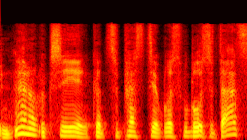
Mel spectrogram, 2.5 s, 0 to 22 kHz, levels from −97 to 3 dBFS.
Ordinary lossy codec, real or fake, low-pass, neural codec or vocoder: MP3, 64 kbps; fake; 10.8 kHz; codec, 16 kHz in and 24 kHz out, 0.4 kbps, LongCat-Audio-Codec, two codebook decoder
